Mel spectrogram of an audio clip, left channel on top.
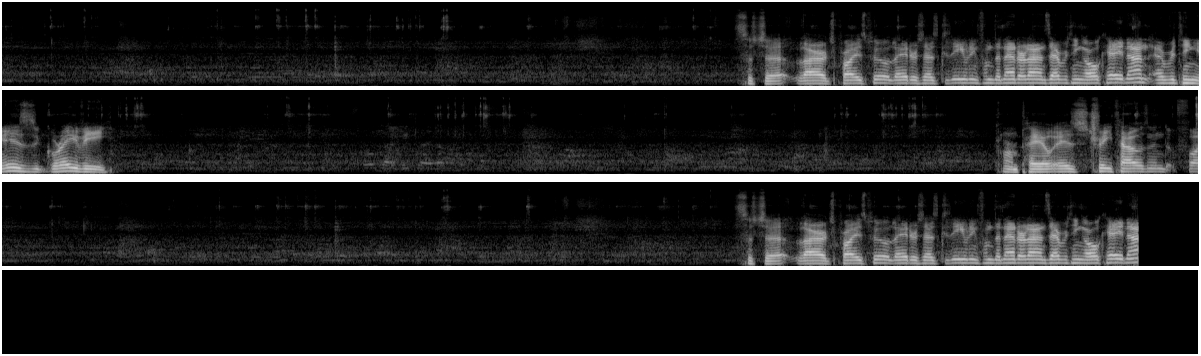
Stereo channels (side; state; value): right; drops out; at 11.4 s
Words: Such a large prize pool. Later says, good evening from the Netherlands. Everything okay, Dan? Everything is gravy. Current payout is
